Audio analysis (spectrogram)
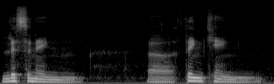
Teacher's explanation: Words ending in ing, I don't hear the G. And that's because it's not there. There is no G sound in ing.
